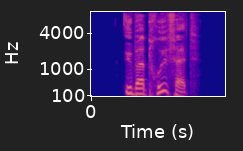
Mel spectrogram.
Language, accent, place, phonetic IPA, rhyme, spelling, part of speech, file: German, Germany, Berlin, [yːbɐˈpʁyːfət], -yːfət, überprüfet, verb, De-überprüfet.ogg
- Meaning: second-person plural subjunctive I of überprüfen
